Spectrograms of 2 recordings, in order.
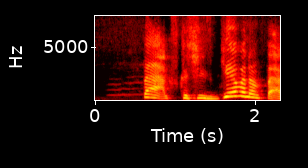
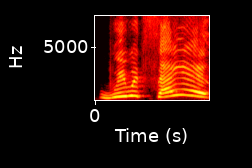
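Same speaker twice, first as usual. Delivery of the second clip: emphatic; 7 semitones higher, 9 dB louder than usual. Real, not acted. Emphatic point.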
